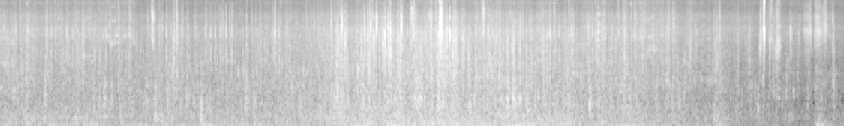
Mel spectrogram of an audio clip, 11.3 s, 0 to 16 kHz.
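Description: Tyres crunching and crackling over a loose gravel and rock dirt road, with the low rumble of the 2020 Kia 4x4 driving on it. Loudest midway, easing off near the end.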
